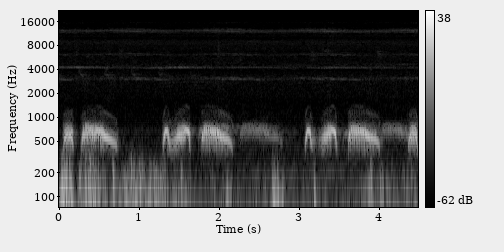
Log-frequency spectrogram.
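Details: A wild spotted dove answers decoy birds at a trapping site as the lone responsive caller. It gives deep, mellow cooing phrases, each a quick introductory note then a sustained, slightly falling coo, with softer trailing coos between loud bursts.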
